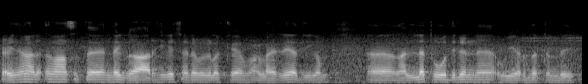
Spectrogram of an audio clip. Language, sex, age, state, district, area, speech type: Malayalam, male, 18-30, Kerala, Palakkad, rural, spontaneous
